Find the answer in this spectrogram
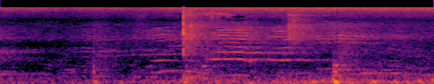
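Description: Children playing and calling out in the background, several young voices overlapping, with a brief knock near the end.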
